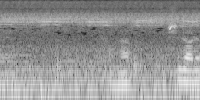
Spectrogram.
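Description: A steady, high-pitched insect chorus that keeps on without a break, with a man's voice coming in faintly in the second half.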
